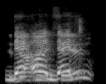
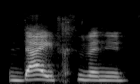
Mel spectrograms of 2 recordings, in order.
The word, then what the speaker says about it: d'être: D'être. No, d'être venu.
